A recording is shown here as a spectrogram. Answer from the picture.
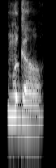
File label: "Mughal", Indian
